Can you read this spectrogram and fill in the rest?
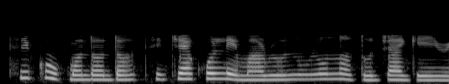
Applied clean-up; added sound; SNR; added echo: none; none; none; none.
